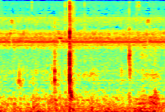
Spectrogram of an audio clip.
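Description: Near silence: room tone with a faint steady high-pitched whine and low hum, and one faint click about halfway through.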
